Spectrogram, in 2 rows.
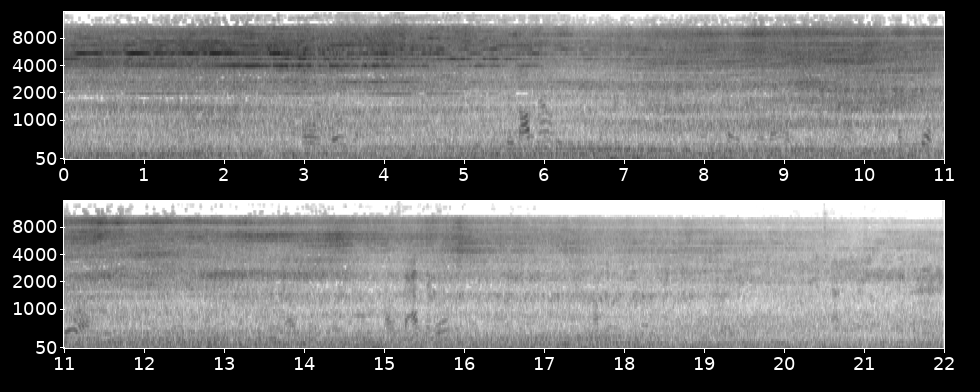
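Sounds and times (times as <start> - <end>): jet engines running: 0.0 - 22.0.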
